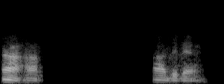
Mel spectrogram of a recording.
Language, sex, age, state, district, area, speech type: Malayalam, male, 30-45, Kerala, Kasaragod, urban, conversation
